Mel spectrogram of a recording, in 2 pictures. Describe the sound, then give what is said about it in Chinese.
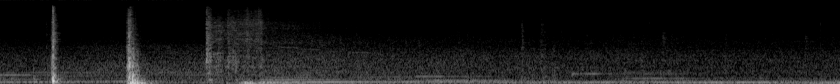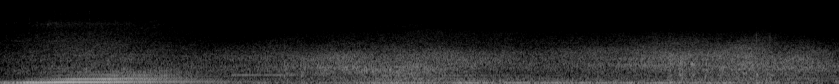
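A car is started and driven off by its owner, who drives himself at night. A couple of sharp clicks and knocks come first, then a low engine rumble that holds steady and swells around the middle before easing back. “他让司机先回家了，今天晚上他自己开车。”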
